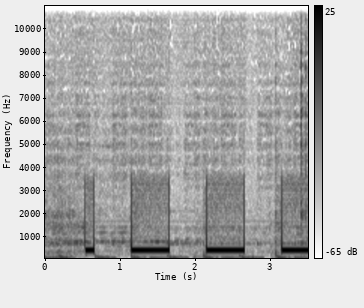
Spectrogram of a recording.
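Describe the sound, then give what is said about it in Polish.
Telephone busy tone after a disconnected call: four evenly spaced, steady mid-pitched beeps with equal gaps between them, the first one cut short. The beeps are loud and clear, with no talking. “No, tu nam się coś rozłączyło. To spróbujemy raz jeszcze.”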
